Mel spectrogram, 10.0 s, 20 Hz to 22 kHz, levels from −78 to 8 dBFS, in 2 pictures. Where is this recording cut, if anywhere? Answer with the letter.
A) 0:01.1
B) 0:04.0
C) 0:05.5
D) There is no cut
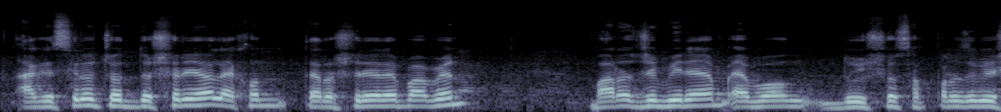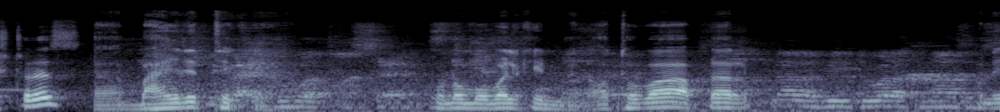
C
